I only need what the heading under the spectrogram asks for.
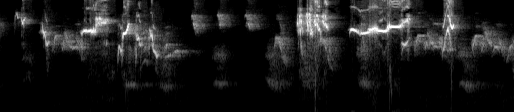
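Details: Forest-voice training song of an Oriental magpie-robin: mixed short whistles and harsh chattering bursts, then a long clear rising whistle, followed by softer warbled notes.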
